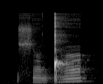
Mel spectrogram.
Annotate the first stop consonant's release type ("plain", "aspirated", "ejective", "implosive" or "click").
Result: click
